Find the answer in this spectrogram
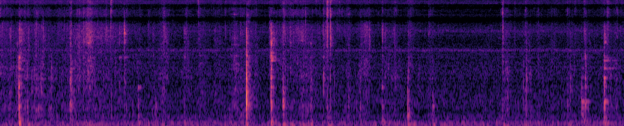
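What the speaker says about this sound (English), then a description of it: "Gonna give it a stir." Jamaican curried goat being stirred in a pot, with irregular knocks and scrapes of a spoon against the pot over a low, steady simmer, no voices.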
